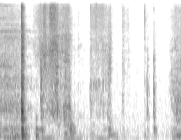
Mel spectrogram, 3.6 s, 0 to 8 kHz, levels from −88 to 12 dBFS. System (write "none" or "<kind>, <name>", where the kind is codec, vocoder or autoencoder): vocoder, BigVGAN v2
